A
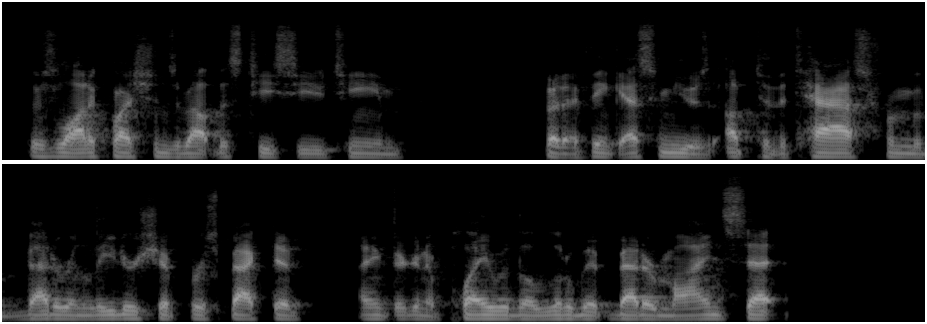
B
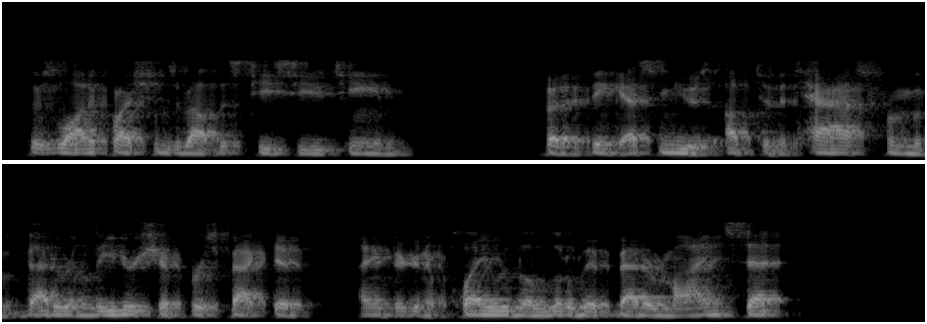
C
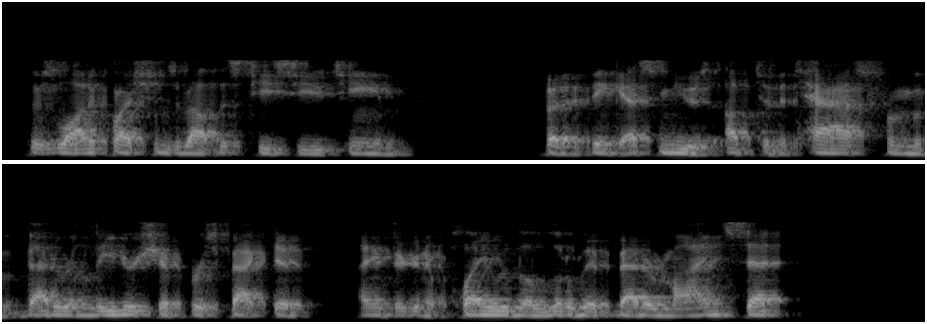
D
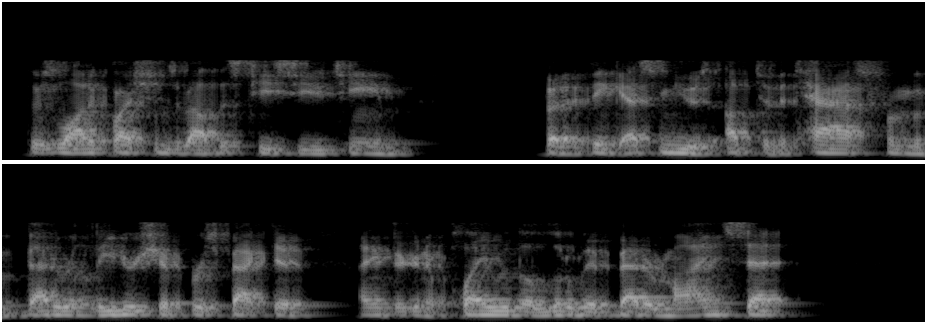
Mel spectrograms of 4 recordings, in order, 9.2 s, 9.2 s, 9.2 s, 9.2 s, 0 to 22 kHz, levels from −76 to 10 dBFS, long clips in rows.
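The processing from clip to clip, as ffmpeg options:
-filter_complex "[0:a]aecho=1:1:35|62:0.266|0.376,acrossover=split=460[a][b];[b]acompressor=threshold=-33dB:ratio=3[c];[a][c]amix=inputs=2:normalize=0,afftfilt=real='re*between(b*sr/4096,140,4700)':imag='im*between(b*sr/4096,140,4700)':win_size=4096:overlap=0.75"
-af "highshelf=f=3.7k:g=8.5,volume=2.5dB"
-af "bandreject=f=60:t=h:w=6,bandreject=f=120:t=h:w=6,bandreject=f=180:t=h:w=6,bandreject=f=240:t=h:w=6,bandreject=f=300:t=h:w=6,bandreject=f=360:t=h:w=6,bandreject=f=420:t=h:w=6,bandreject=f=480:t=h:w=6,volume=4dB"

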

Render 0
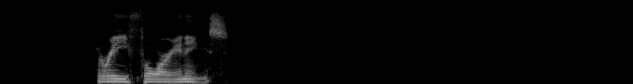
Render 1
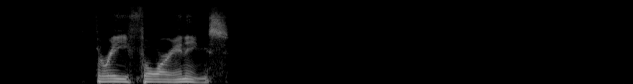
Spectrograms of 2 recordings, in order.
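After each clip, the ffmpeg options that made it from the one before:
-af "acompressor=threshold=-38dB:ratio=2,volume=6.5dB"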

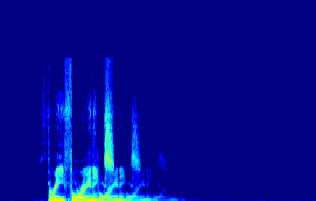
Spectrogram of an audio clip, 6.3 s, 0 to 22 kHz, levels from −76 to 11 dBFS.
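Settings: -filter_complex "[0:a]asplit=2[a][b];[b]adelay=538,lowpass=f=1.9k:p=1,volume=-6dB,asplit=2[c][d];[d]adelay=538,lowpass=f=1.9k:p=1,volume=0.21,asplit=2[e][f];[f]adelay=538,lowpass=f=1.9k:p=1,volume=0.21[g];[a][c][e][g]amix=inputs=4:normalize=0,volume=8dB"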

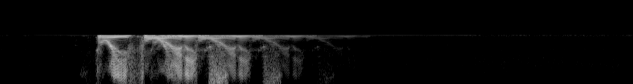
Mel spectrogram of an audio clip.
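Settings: -af "crystalizer=i=6:c=0,lowpass=f=3.3k:t=q:w=0.5098,lowpass=f=3.3k:t=q:w=0.6013,lowpass=f=3.3k:t=q:w=0.9,lowpass=f=3.3k:t=q:w=2.563,afreqshift=-3900,volume=3.5dB"

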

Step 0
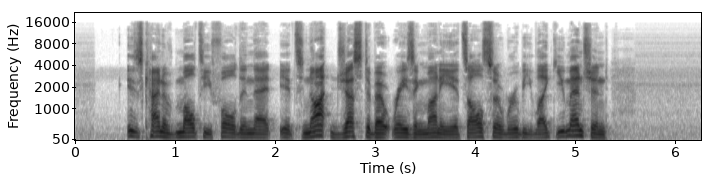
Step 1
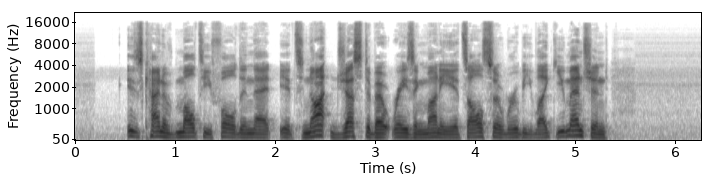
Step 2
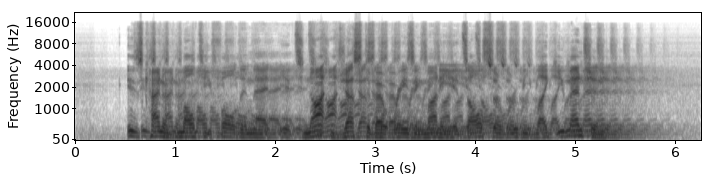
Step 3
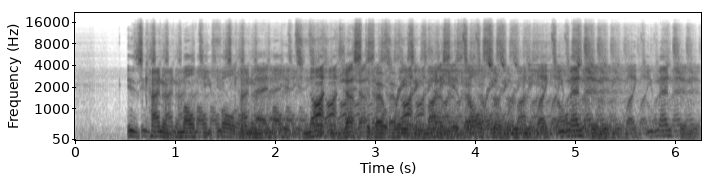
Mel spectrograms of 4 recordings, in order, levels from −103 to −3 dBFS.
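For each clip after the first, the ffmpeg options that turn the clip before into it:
-af "equalizer=f=87:t=o:w=0.69:g=4,volume=-6.5dB"
-af "aecho=1:1:131|262|393|524|655|786|917:0.447|0.241|0.13|0.0703|0.038|0.0205|0.0111,acontrast=38,volume=-3.5dB"
-filter_complex "[0:a]asplit=2[a][b];[b]aecho=0:1:889|1778|2667:0.562|0.101|0.0182[c];[a][c]amix=inputs=2:normalize=0,aresample=32000,aresample=44100,volume=-1dB"

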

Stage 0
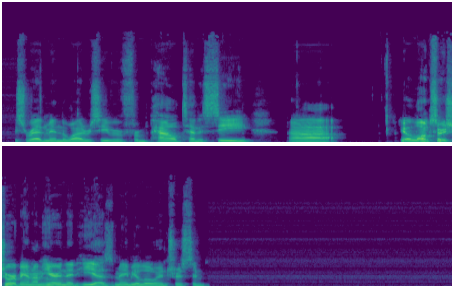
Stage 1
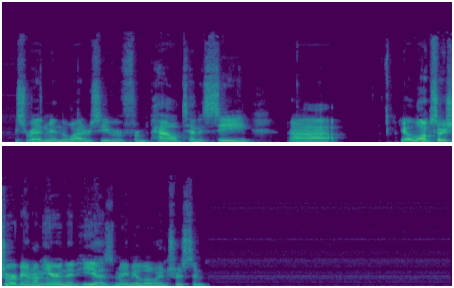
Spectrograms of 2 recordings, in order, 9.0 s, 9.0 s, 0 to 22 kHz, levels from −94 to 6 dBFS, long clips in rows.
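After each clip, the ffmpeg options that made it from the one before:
-af "aecho=1:1:5.7:0.79,volume=-5.5dB"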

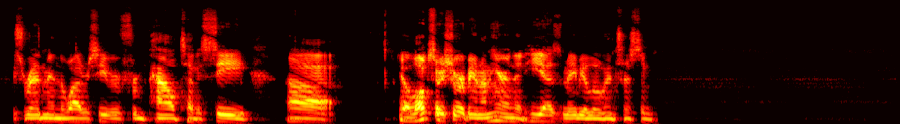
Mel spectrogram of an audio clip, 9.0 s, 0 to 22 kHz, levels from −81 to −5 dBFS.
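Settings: -filter_complex "[0:a]asplit=2[a][b];[b]afreqshift=-0.89[c];[a][c]amix=inputs=2:normalize=1,volume=7.5dB"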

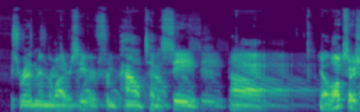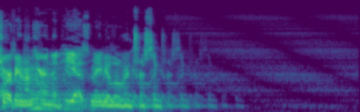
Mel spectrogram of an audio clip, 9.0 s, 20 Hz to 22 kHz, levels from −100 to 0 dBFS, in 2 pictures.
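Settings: -filter_complex "[0:a]asplit=2[a][b];[b]adelay=343,lowpass=f=2.5k:p=1,volume=-16dB,asplit=2[c][d];[d]adelay=343,lowpass=f=2.5k:p=1,volume=0.31,asplit=2[e][f];[f]adelay=343,lowpass=f=2.5k:p=1,volume=0.31[g];[a][c][e][g]amix=inputs=4:normalize=0"

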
